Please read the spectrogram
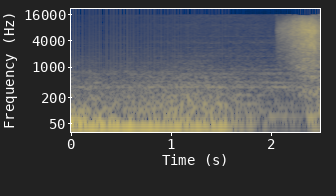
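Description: A loud, deep bass rumble, a transition sound effect at a segment break, that fades away near the end.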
